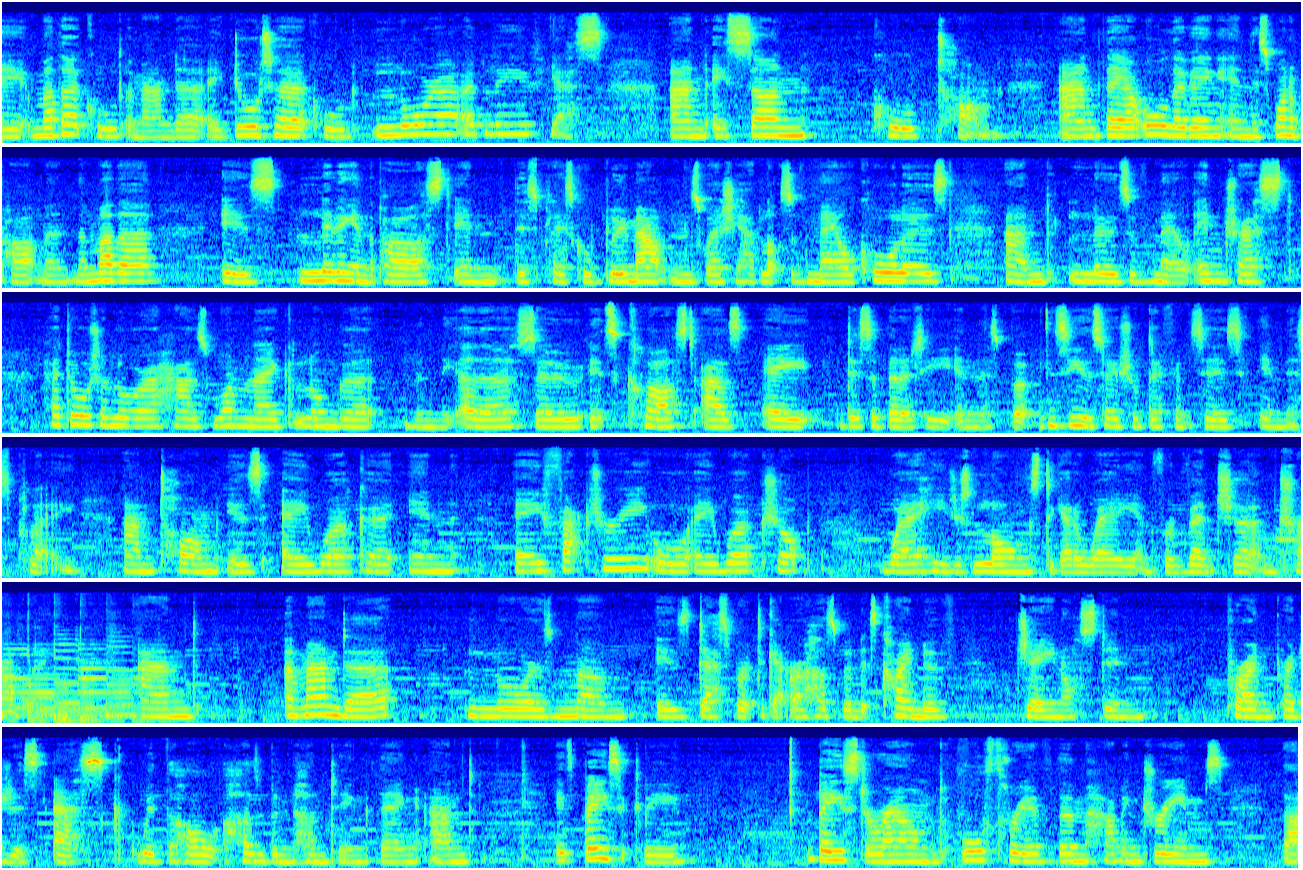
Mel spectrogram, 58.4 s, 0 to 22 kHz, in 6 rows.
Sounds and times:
Speech: 0:00.0 - 0:39.4, 0:40.0 - 0:40.5, 0:41.1 - 0:41.9, 0:42.5 - 0:47.6, 0:48.2 - 0:52.3, 0:52.9 - 0:53.9, 0:54.6 - 0:58.4.

